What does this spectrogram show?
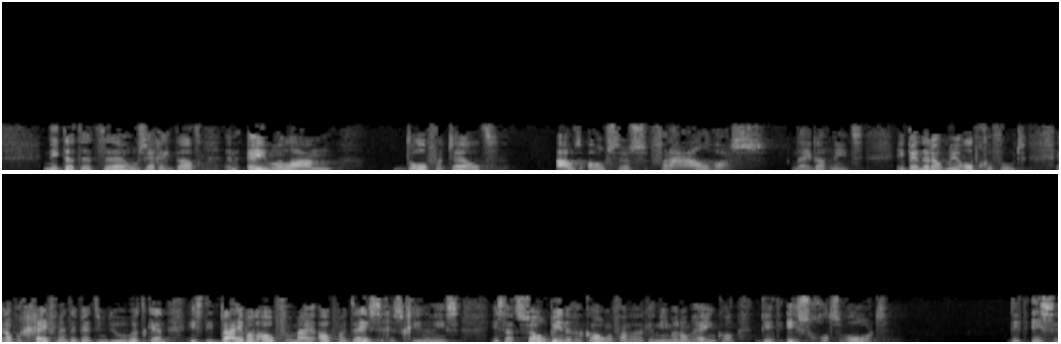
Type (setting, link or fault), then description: setting, large echoing room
